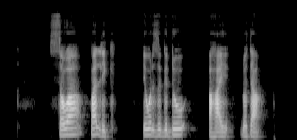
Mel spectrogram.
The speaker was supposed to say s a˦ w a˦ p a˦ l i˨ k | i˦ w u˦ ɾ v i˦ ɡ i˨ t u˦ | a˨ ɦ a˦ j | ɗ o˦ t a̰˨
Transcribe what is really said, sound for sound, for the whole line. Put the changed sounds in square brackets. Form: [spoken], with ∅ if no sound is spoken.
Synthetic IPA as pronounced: s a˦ w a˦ p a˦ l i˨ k | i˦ w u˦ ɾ [z] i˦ ɡ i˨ [d] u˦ | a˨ ɦ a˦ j | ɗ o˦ t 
